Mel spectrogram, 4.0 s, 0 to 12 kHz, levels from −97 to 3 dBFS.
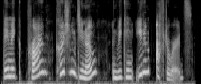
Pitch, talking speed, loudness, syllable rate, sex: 345 Hz, 180 wpm, -22 LUFS, 5.7 syllables/s, female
